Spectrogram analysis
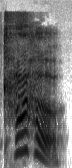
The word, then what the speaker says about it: Cahill: I've been saying No, it's Cahill.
